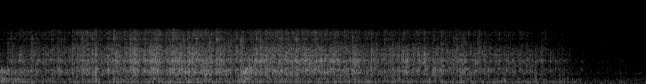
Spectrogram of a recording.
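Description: Live audience applauding after the end of a comic monologue, heard as an old 78 rpm shellac record, fading out near the end.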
